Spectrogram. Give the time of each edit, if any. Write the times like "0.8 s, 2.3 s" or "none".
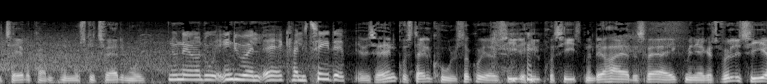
2.2 s, 3.4 s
